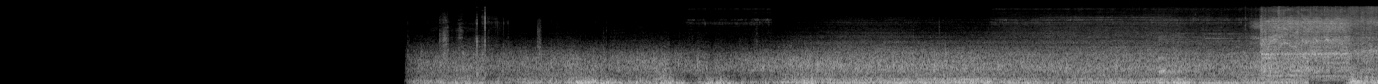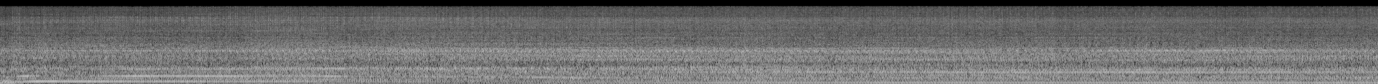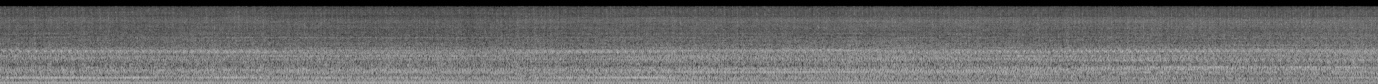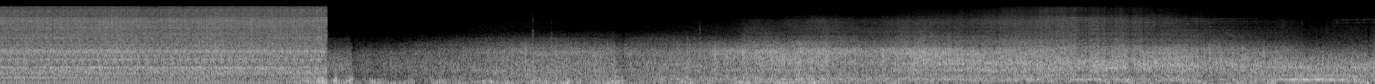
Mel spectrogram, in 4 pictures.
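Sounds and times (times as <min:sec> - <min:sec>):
wind: 0:04.0 - 0:55.0
road noise: 0:04.1 - 0:55.0
car engine idling: 0:10.4 - 0:44.6.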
